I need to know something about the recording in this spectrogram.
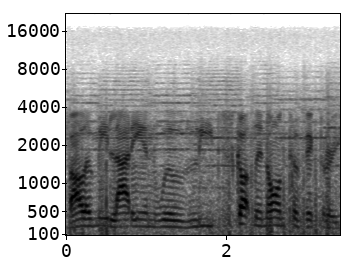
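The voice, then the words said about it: Fairly good put-on Scottish accent. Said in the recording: “Lay a Scottish accent on us ... That's not bad. ... That was pretty good.”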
